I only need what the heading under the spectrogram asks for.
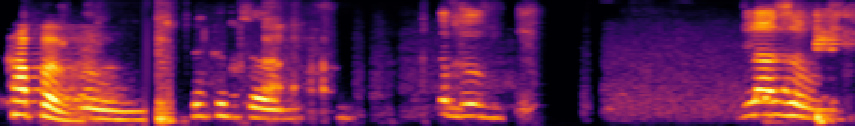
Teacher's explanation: Sometimes the off can give you a v sound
